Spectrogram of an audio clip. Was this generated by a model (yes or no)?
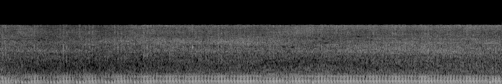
no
